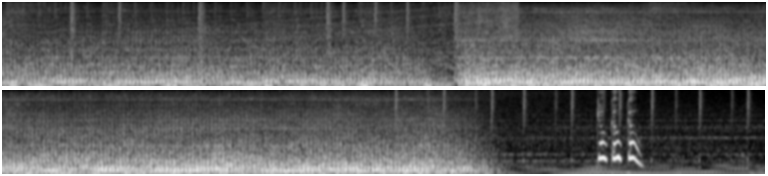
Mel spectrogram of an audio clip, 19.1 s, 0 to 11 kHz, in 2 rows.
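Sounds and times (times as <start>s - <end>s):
helicopter rotor and engine: 0.0s - 16.9s.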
